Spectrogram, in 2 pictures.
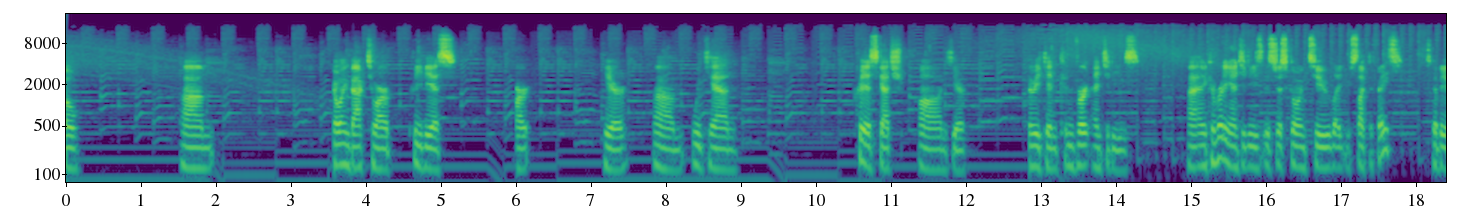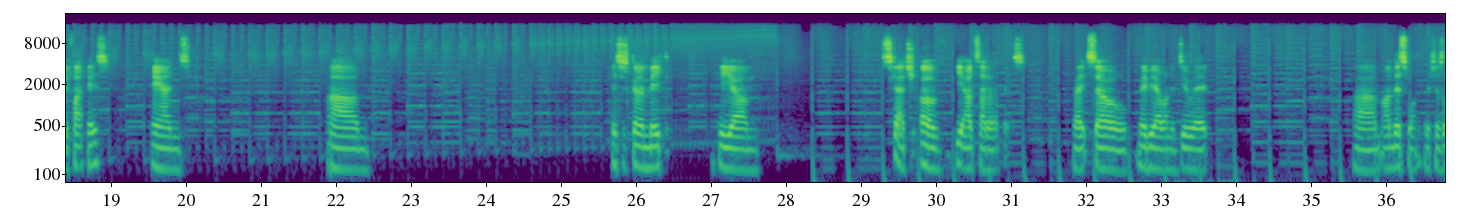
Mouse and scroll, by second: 1.0 middle click, 3.3 middle click, 4.5 click, 5.2 click, 6.8-8.5 middle drag, 10.3 click, 11.3 click, 12.9 click, 19.8 click, 22.2 click, 22.8 click, 23.6 click, 24.1 click, 24.5 click, 31.4 middle click, 33.2 click, 35.5 click, 36.3 click.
